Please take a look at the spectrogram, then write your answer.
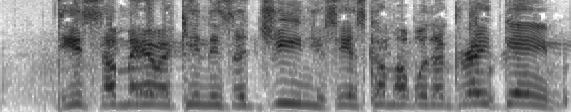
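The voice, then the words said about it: Poor put-on German accent. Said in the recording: “That was my attempt in a German accent. It wasn't very good.”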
